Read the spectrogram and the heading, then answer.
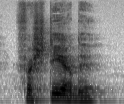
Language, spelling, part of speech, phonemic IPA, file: Dutch, versjteerde, verb, /vərˈʃterdə/, Nl-versjteerde.ogg
- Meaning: inflection of versjteren: 1. singular past indicative 2. singular past subjunctive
